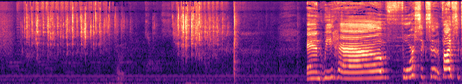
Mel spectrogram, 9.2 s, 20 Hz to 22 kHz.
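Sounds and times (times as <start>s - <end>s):
several dice shaken and rolled: 0.4s - 2.7s, 3.4s - 4.6s
speech: 6.2s - 9.2s.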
